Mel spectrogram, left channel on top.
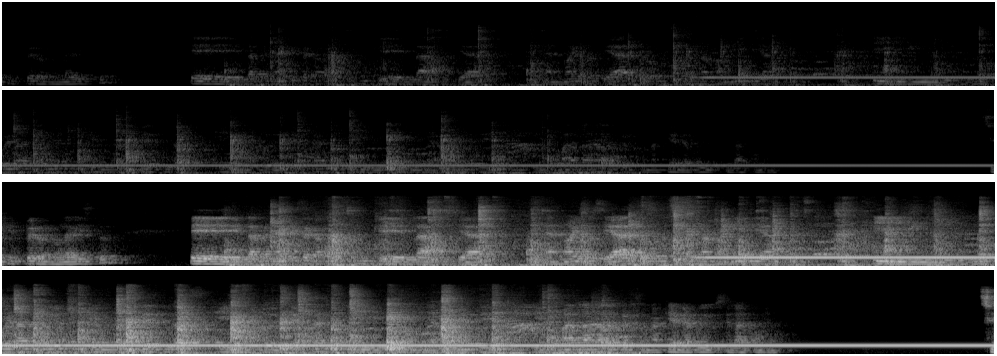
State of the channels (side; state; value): left; quieter; 25.4 dB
